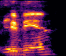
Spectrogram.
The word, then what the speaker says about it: Vyvyan: Y-Y-V-Y-A-N. Or no, V-Y-V-Y-A-N. Vivian.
